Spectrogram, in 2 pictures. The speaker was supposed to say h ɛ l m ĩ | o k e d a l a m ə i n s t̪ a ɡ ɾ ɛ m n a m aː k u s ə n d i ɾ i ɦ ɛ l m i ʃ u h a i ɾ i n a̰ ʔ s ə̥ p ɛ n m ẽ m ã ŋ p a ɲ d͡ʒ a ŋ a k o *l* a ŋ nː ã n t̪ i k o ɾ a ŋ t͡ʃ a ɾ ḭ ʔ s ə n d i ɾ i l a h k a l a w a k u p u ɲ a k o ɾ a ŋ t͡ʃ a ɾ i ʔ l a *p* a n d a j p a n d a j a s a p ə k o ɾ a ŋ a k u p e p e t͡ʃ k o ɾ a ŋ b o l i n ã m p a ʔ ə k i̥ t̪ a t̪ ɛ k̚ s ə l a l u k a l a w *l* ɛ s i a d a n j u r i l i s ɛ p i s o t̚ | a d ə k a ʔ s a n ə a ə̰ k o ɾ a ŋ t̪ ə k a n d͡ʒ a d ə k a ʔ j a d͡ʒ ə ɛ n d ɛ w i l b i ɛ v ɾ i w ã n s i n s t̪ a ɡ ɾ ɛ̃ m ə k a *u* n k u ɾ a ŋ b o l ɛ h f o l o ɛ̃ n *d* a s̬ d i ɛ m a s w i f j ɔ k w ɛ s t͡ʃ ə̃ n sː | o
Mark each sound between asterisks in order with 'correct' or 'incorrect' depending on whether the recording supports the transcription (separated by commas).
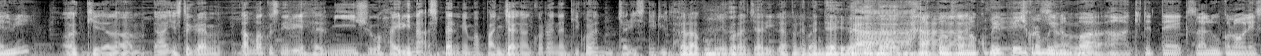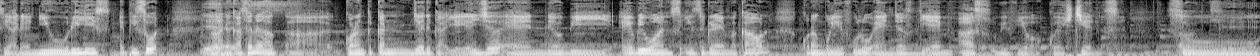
incorrect, correct, correct, incorrect, incorrect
